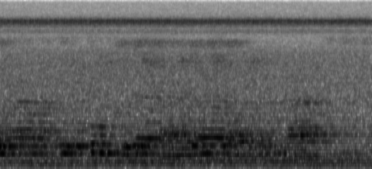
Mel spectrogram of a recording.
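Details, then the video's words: Insects heard after dark in an Indonesian village, giving a sustained thin, high-pitched whine with a layer of lower fluttering tones underneath. "the sound of insects at night in the village of Indonesia SUARA SERANGGA MALAM HARI"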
